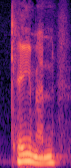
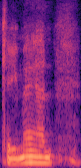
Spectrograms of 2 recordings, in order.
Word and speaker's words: Cayman: As a Southerner, I call it Cayman, but it's really pronounced Cayman.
